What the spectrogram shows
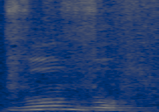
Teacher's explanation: a minha sílaba mais forte é a última aonde está o acento circunflexo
